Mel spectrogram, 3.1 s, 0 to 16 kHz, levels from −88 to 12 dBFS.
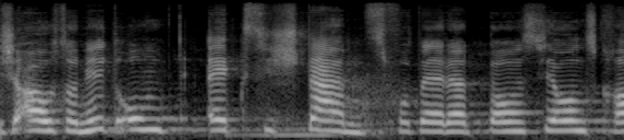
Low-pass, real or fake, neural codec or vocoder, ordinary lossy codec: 14.4 kHz; fake; codec, 32 kHz, 1.9 kbps, SNAC; none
